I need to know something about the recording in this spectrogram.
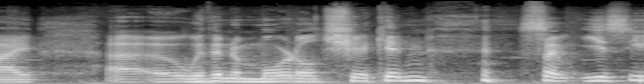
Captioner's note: chuckles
